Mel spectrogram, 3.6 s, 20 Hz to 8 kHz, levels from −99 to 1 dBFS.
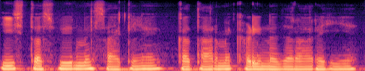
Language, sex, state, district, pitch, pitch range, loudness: Hindi, male, Jharkhand, Ranchi, 120 Hz, 110-125 Hz, -14 LUFS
